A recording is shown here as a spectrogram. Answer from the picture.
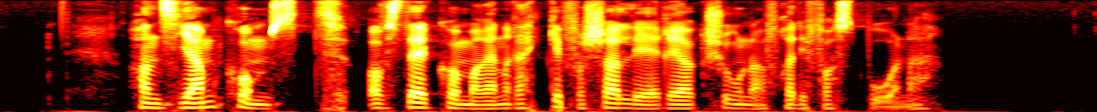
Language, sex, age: Norwegian, male, 25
